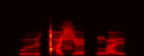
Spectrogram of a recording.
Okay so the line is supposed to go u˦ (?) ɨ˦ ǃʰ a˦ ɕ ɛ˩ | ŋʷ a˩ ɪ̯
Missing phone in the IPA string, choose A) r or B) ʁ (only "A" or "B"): A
